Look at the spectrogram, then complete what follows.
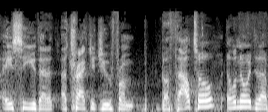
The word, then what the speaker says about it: Bethalto: about the about ACU that attracted you from Bethalto Illinois did I pronounce it right yeah okay what what what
